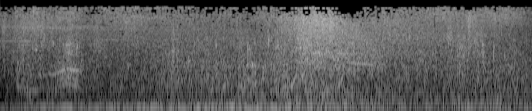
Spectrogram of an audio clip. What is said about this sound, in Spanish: El río forma grandes escalones que acaban en una gran cascada.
